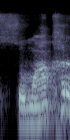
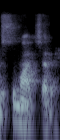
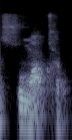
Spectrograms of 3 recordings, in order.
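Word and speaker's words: Schumacher: हिंदी में ई सुमाखर कहते हैं, स्पेलिंग सुमाचर है, लेकिन हिंदी में उसे प्रोनाउंस करते हैं सुमाखर।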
